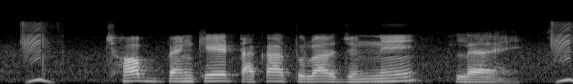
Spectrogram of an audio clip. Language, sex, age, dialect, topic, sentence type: Bengali, male, 25-30, Jharkhandi, banking, statement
